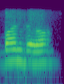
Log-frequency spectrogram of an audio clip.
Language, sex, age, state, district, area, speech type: Kannada, male, 60+, Karnataka, Dharwad, rural, conversation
